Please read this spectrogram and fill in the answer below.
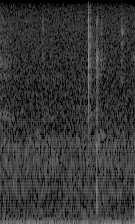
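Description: Two faint clicks of a computer mouse button, the first about a second and a half in and a softer one near the end, over a low steady hum.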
